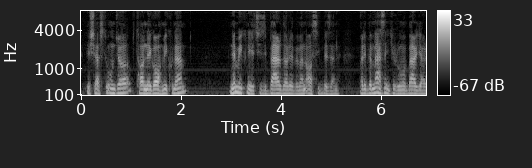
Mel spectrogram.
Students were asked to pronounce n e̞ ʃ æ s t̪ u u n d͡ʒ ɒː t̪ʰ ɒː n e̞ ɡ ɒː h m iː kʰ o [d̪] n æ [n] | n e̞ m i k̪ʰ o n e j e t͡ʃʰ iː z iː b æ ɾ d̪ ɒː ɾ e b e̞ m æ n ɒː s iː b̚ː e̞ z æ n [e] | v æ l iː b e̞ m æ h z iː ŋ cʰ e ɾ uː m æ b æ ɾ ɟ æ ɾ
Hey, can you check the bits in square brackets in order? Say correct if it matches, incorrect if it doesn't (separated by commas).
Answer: incorrect, incorrect, correct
